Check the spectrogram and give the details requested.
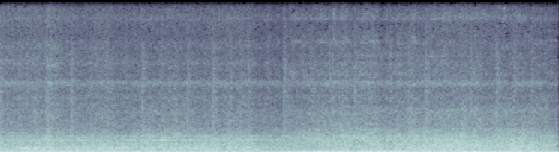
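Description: Kurobe Gorge Railway trolley train running on the track, a steady loud rumble and rattle heard from inside the enclosed passenger carriage.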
